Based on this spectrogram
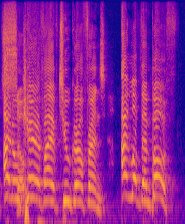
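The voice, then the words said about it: Loud, blunt imitation of another person. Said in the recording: “That's a very good impression... A lot of screaming... a lot of like very succinct sentences... a very blunt like... like a water balloon hitting a wall”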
